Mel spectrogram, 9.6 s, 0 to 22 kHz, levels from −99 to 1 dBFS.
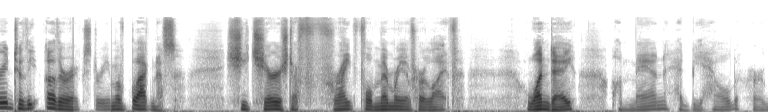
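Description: A sudden gain jump occurs from 0.92 to 1.4 s and again from 7.7 s to the end of the clip. At each onset the level of the speech and the background noise together drops by about 12 dB from one sample to the next; the first then snaps back at 1.4 s. The likely cause is a digital gain setting or bit shift applied instantly rather than ramped, so there is no fade, only an abrupt step down.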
